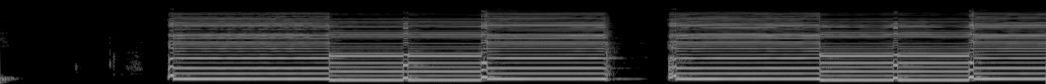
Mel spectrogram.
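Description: Highland bagpipe practice chanter playing a taorluath movement from B, twice. Each time a held B drops to low G, quick grace notes follow, and it comes back to B. Each phrase lasts about four seconds, with a short break between.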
